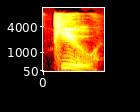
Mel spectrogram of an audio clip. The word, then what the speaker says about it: pew: close here you'd said you said uh poo all right uh the word is p pew pew PE yep just like that Pew okay PE all right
